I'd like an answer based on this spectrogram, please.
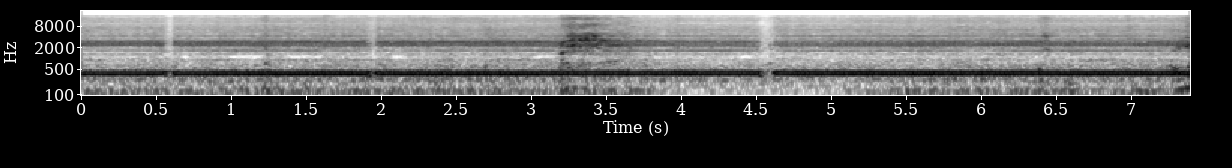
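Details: Car horn stuck on, heard on a dashcam. Steady two-tone horn blares without a break over passing traffic and can't be stopped.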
